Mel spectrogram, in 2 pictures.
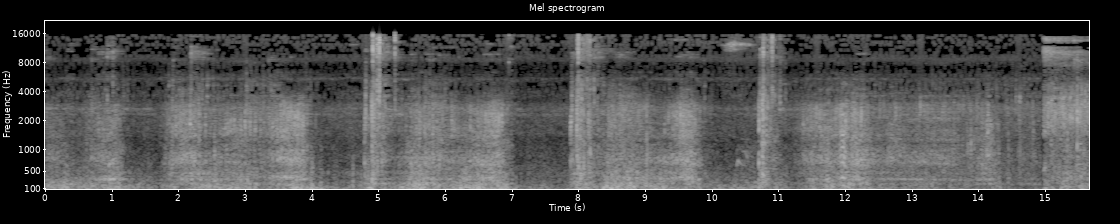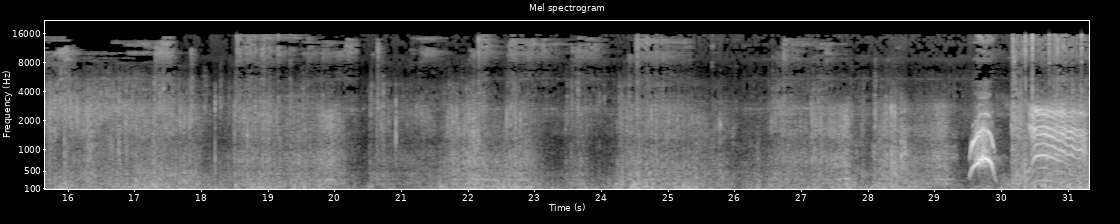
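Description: Mountain bike rolling fast down a dirt trail: knobby tyres on packed dirt and gravel, with wind on the microphone and the bike rattling over bumps, the noise surging and dropping with the terrain. Right at the end a rider lets out a short rising whoop.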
